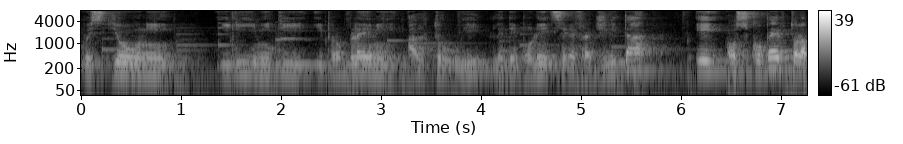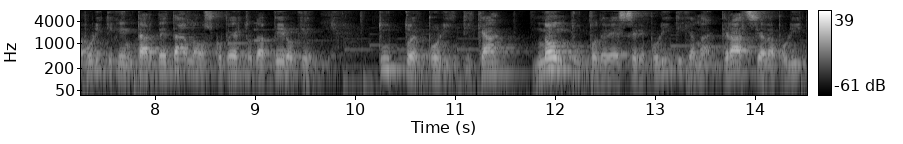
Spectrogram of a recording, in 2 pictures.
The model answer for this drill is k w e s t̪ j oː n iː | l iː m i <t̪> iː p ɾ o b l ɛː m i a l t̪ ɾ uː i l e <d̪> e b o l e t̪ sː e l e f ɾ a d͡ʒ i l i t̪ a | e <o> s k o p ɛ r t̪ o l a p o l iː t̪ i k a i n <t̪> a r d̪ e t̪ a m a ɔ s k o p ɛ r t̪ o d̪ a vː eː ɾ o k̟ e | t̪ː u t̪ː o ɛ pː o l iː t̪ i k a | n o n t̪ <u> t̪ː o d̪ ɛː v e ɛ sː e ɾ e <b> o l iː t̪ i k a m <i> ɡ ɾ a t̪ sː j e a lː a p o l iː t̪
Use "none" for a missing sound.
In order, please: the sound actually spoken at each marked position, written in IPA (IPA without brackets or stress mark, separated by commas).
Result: t̪, d̪, ɔ, t̪, u, p, a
